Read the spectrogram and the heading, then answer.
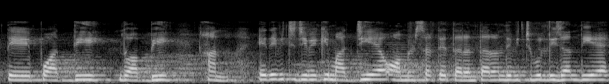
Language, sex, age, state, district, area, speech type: Punjabi, female, 30-45, Punjab, Patiala, urban, spontaneous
